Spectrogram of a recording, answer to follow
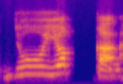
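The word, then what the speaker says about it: じゅうよっか: Ya, jadi 14 itu juyokka. Haite kudasai. Juyokka. Ya, ini harus ditekan karena ada tsu kecil ya, jadi ada tasdidnya. Jadi ya disentak gitu ya. Jadi juyokka.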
